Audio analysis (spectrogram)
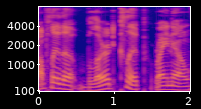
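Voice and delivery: "blurred" stressed, slow and deliberate. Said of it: "emphasis on blurred".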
